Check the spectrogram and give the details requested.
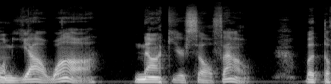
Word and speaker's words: Yahweh: This is why I, to this day, pronounce his name Yahweh, because it's made of those four glyphs, Y, E, U, E. And you don't get A out of E.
